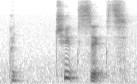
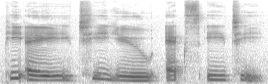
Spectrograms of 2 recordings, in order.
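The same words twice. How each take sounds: First: "Patuxet" slow, soft, sounded out as "ptuksiks"; careful name attempt. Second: "P A T U X E T" spelled letter by letter, slowly; spelling it out. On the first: Teacher guessing the Native place name, slow soft attempt. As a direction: feel out "Patuxet" syllable by syllable. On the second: Teacher spelling the place name for the class, slow letters. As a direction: read each letter of "P A T U X E T" deliberately. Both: Shown as a demonstration. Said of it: "I bet that's how it's said".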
